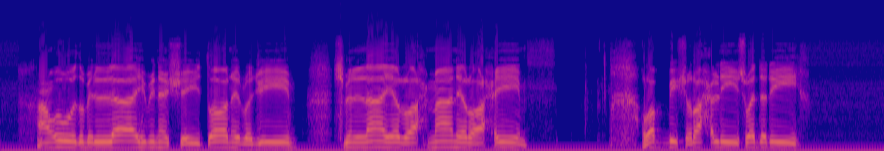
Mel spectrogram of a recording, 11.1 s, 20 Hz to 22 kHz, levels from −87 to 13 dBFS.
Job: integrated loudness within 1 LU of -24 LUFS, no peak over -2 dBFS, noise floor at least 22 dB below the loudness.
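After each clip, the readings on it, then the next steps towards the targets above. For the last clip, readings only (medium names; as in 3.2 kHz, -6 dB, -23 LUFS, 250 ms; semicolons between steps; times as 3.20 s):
clipped samples 0.3%; clipping level -22.0 dBFS; hum 50 Hz; highest harmonic 200 Hz; hum level -50 dBFS; loudness -32.5 LUFS; peak level -22.0 dBFS; loudness target -24.0 LUFS
-> clip repair -22 dBFS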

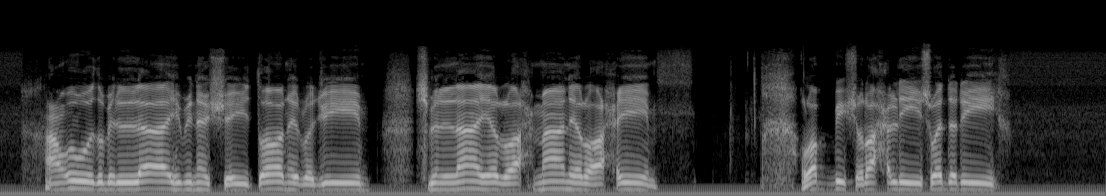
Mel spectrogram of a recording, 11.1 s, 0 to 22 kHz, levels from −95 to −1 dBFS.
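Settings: clipped samples 0.0%; hum 50 Hz; highest harmonic 200 Hz; hum level -49 dBFS
-> de-hum 50 Hz, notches 4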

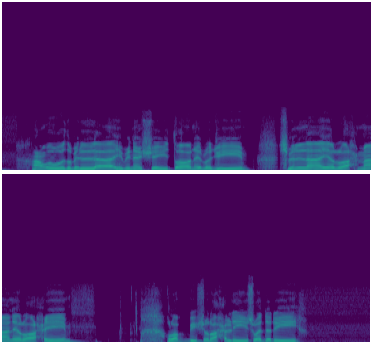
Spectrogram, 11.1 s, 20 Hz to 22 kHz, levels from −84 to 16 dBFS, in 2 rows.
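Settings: hum not found; loudness -32.5 LUFS; peak level -16.5 dBFS; loudness target -24.0 LUFS
-> trim +8.5 dB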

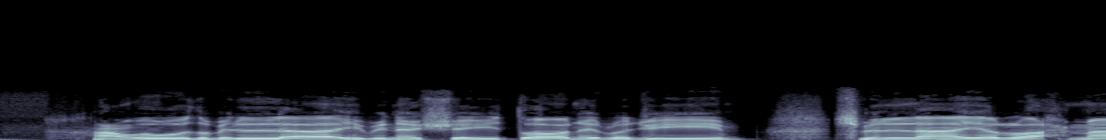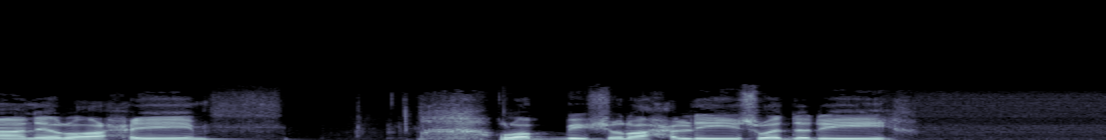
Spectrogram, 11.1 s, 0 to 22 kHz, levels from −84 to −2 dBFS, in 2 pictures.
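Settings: loudness -24.0 LUFS; peak level -8.0 dBFS; noise floor -65 dBFS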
